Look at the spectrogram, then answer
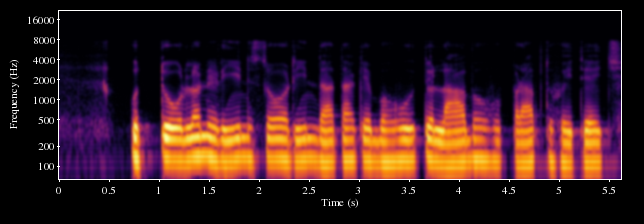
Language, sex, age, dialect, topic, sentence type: Maithili, male, 41-45, Southern/Standard, banking, statement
